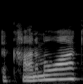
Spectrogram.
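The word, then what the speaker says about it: Oconomowoc: the hardest name to pronounce in Wisconsin it's pronounced econom walk and it's in wakashaw County if you ever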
